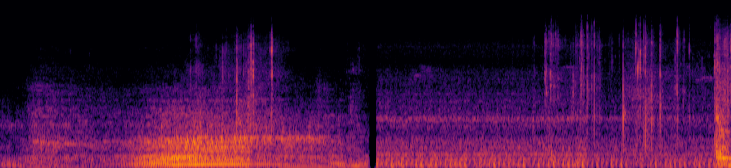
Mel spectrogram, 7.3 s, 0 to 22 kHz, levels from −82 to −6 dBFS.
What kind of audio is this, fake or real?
real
